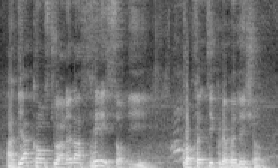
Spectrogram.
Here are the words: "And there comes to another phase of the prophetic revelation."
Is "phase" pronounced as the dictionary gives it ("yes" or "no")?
no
